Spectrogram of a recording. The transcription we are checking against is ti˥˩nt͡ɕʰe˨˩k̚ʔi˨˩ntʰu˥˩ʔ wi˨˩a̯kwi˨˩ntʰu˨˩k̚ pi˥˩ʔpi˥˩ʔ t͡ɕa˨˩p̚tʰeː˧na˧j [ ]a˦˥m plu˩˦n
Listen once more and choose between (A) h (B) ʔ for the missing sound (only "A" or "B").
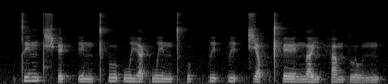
A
